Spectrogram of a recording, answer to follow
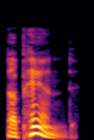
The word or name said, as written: append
